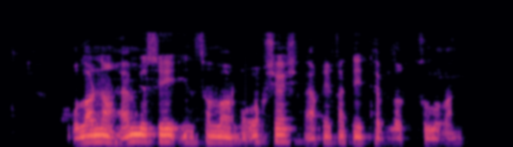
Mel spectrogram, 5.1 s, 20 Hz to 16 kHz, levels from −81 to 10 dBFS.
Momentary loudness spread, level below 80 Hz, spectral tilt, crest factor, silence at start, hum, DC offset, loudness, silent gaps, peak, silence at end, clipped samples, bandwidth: 13 LU; -66 dBFS; -5.5 dB/octave; 18 dB; 0.75 s; none; under 0.1%; -25 LUFS; none; -8 dBFS; 0.5 s; under 0.1%; 7.8 kHz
